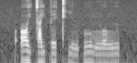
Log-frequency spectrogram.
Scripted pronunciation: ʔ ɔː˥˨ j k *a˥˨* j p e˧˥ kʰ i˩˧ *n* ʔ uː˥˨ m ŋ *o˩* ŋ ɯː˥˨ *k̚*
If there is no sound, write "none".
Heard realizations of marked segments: a˥˨, n, o˧, k̚

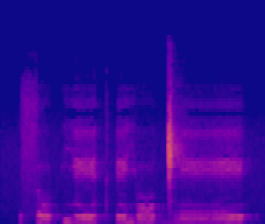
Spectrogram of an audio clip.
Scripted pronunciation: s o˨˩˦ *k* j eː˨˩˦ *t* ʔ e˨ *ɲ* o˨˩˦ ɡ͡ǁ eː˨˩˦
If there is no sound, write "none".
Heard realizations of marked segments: k, t, j

